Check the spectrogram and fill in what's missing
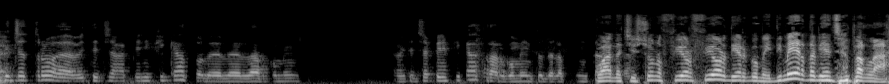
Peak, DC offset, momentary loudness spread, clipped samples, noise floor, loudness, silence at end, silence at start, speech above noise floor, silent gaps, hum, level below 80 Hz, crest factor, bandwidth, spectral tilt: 0 dBFS; under 0.1%; 23 LU; under 0.1%; -64 dBFS; -18 LUFS; 0 s; 0 s; 43 dB; none; none; -42 dBFS; 20 dB; 11.5 kHz; -5.5 dB/octave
